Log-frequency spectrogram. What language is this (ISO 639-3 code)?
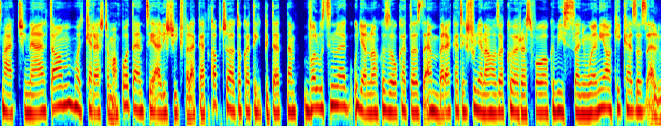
hun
